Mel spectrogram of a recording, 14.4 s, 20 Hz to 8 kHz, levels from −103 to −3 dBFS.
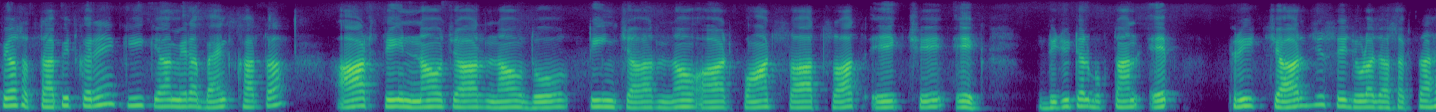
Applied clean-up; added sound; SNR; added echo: neural mask model Resemble Enhance denoiser.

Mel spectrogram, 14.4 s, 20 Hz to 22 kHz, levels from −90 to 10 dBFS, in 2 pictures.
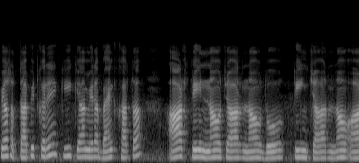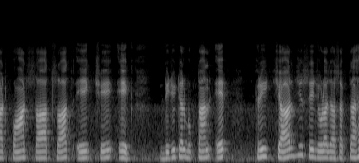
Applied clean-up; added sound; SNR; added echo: none; none; none; none.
